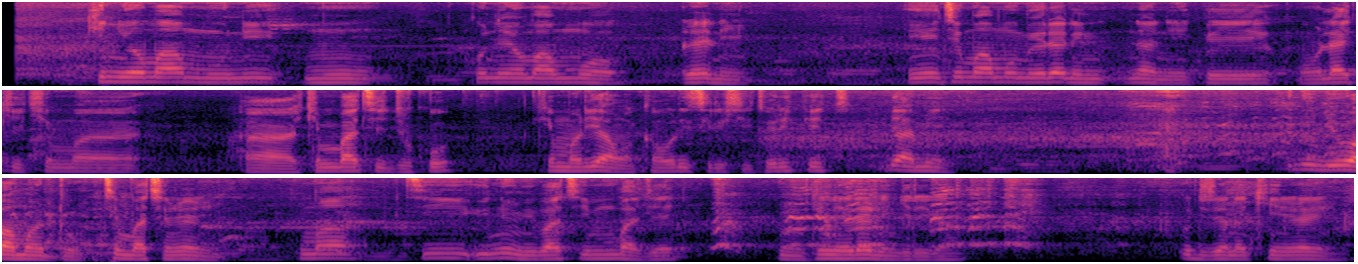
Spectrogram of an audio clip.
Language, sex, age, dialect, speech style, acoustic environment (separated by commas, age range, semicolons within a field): Yoruba, male, 25-34, Nigeria - Ibadan, happy; relaxed, traffic; silence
